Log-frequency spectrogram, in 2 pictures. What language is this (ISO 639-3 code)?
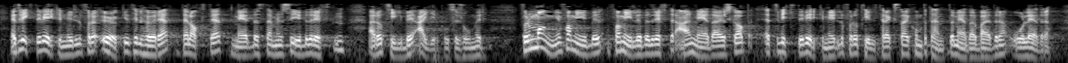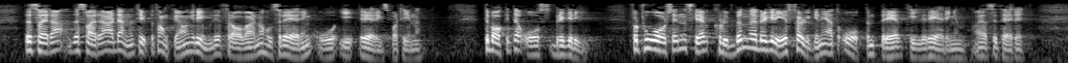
nob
